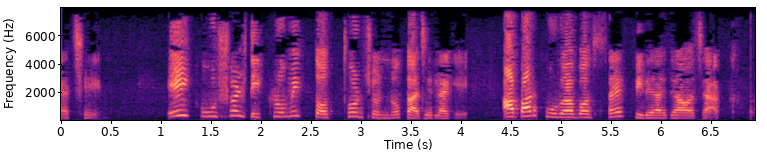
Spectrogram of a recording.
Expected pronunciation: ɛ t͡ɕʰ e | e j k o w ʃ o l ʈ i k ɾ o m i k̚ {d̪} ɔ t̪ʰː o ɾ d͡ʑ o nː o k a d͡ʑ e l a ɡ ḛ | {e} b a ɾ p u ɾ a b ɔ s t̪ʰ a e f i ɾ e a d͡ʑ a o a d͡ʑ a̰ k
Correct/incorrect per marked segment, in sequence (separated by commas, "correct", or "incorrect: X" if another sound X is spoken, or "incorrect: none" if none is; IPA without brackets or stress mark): incorrect: t̪, incorrect: a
